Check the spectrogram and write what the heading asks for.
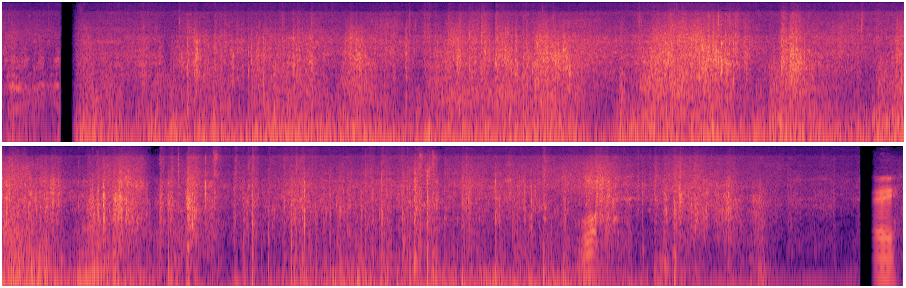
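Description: Helmet-mounted camera riding a downhill mountain bike down a dirt trail: heavy wind buffeting on the microphone, with tyres running over dirt and roots and the bike rattling over bumps as frequent clicks and knocks. The sound cuts out briefly just under a second in.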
